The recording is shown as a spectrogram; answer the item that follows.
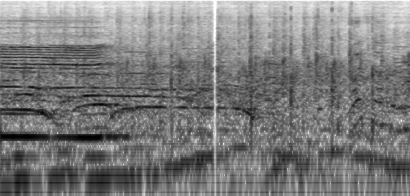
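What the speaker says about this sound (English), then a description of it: "I need y'all to start clapping right now and give it up for my sister and your sister." Audience at a hip-hop show in a Los Angeles café clapping and cheering for a performer, a dense steady wash of applause with whoops, a short break, then continued clapping and crowd noise.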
